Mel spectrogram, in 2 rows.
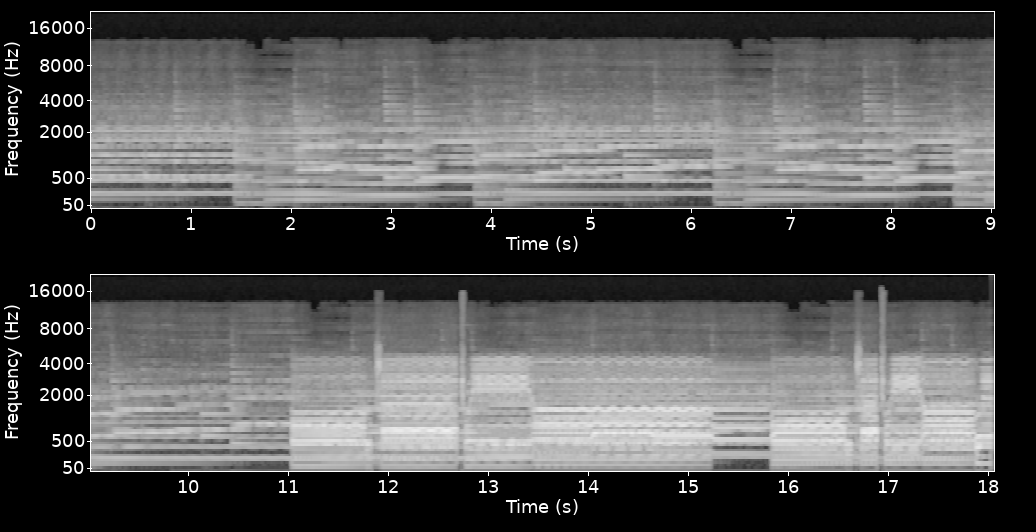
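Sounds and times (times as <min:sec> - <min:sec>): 
full choir singing: 0:11.1 - 0:18.0.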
